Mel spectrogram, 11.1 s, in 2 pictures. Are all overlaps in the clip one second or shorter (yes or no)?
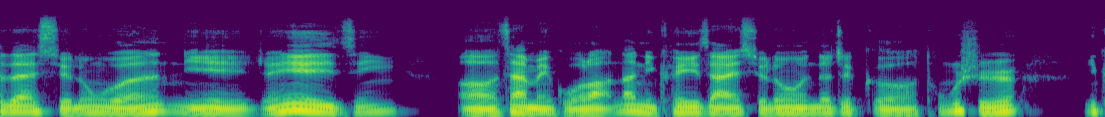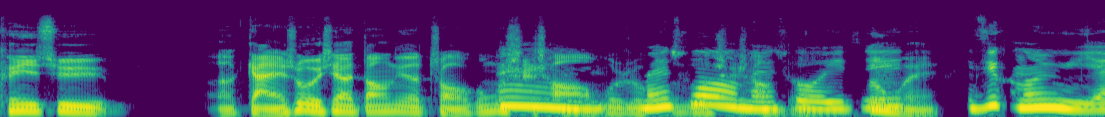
no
